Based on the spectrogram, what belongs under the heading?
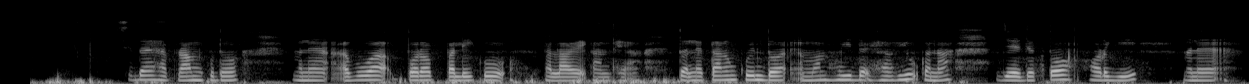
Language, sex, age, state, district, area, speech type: Santali, female, 18-30, West Bengal, Birbhum, rural, spontaneous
